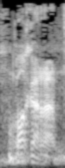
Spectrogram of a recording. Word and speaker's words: baccarat: Isn't it pronounced baccarat? – Baccarat. – Oh, whatever. Sorry, yes. Baccarat.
